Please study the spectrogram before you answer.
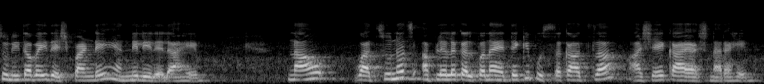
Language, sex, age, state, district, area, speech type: Marathi, female, 60+, Maharashtra, Pune, urban, spontaneous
